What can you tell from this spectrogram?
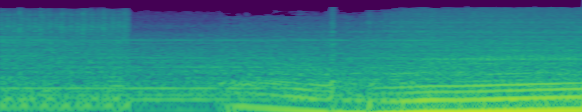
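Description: Police car's engine starting with a sudden onset about one and a half seconds in, then revving up, rising in pitch and growing loud, and holding near the end.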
